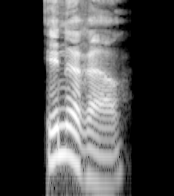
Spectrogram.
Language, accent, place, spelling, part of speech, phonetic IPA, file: German, Germany, Berlin, innerer, adjective, [ˈɪnəʁɐ], De-innerer.ogg
- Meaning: inflection of inner: 1. strong/mixed nominative masculine singular 2. strong genitive/dative feminine singular 3. strong genitive plural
